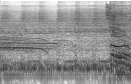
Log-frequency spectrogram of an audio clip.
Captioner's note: cheering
